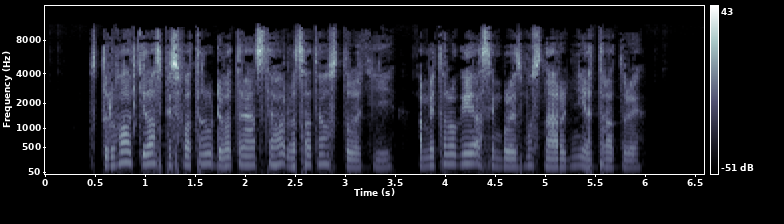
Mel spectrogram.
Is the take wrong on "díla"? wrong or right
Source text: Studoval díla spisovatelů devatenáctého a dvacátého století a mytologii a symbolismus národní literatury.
right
